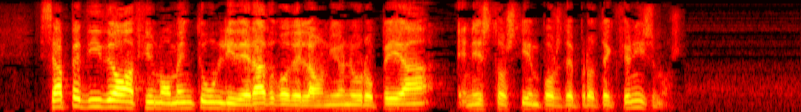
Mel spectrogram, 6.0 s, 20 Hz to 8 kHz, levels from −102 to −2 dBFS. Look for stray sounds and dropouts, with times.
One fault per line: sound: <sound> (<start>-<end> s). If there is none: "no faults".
no faults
